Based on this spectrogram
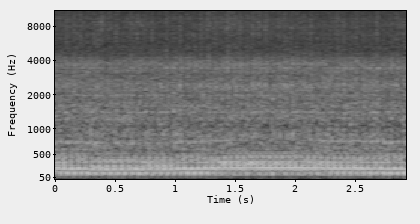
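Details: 1980 Kawasaki Z500 B motorcycle at even idle with a quick light ticking knock running through it; cause unknown.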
